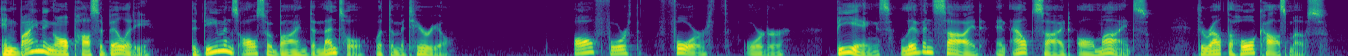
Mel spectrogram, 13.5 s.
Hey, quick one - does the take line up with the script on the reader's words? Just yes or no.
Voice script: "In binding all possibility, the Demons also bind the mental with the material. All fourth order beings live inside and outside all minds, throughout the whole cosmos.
no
